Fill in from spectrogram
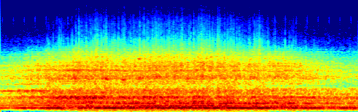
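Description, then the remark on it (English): A loud, steady drone of heavy truck engines rumbles continuously from a caravan of trucks carrying meager equipment for settlers heading into the Negev desert, with a constant low hum and no voices. “In a caravan of trucks, carrying the most meager equipment, ordinary people set out to bring life to the dead sands.”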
